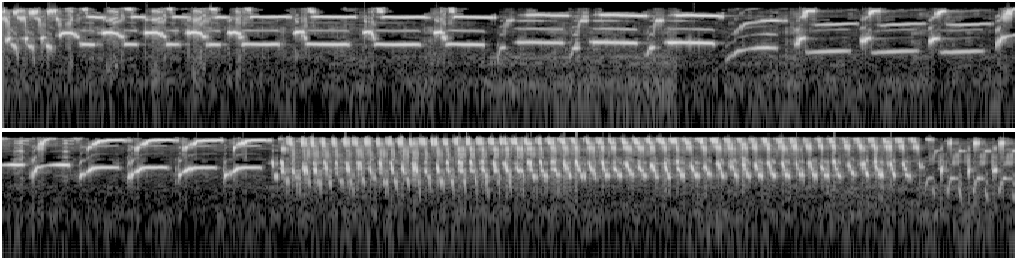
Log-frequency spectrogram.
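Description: Domestic canary singing: a song built of short phrases, each one a single note repeated several times a second before switching to a new note type, with rising sweeps in the middle, then a long, very fast trill through the second half.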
